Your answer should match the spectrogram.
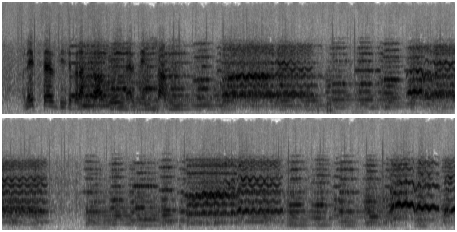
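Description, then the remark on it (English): Tinny, narrow-band theme song opening of the old radio show The Forward, with sustained, wavering tones like singing or a theme tune, rising and falling in phrases separated by brief pauses, fairly loud throughout. “And here is what the opening of The Forward sounded like.”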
